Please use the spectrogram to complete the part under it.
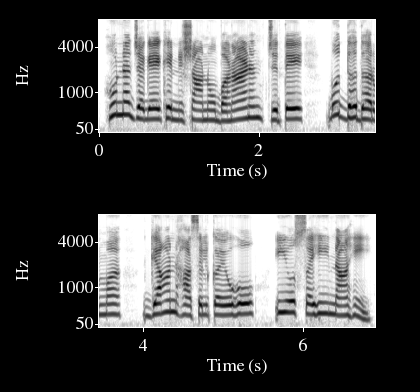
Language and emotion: Sindhi, neutral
